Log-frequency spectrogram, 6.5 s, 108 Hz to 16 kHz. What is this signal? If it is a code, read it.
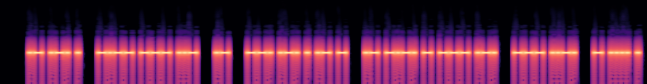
Morse code, heard as a keyed tone, about 44 wpm, 700 Hz. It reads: ARE YOU A GREAT ACTOR OF THE
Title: Sentences from Top 1500 Words 45wpm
